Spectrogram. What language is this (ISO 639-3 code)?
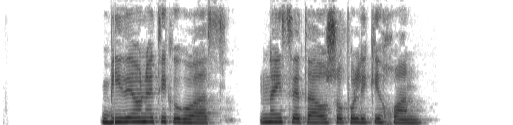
eus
